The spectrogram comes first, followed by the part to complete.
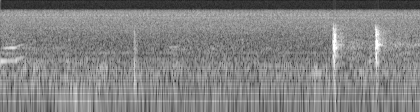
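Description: Faint arena background during a boxing bout, with two sharp smacks close together near the end.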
